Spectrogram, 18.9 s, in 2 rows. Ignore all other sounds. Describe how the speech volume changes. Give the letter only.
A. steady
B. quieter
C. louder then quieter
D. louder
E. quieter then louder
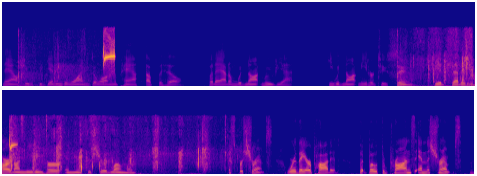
D.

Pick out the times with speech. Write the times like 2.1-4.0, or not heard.
0.0-5.8, 6.5-12.2, 14.0-18.8.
